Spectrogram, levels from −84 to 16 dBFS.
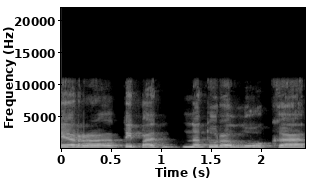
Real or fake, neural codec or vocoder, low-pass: real; none; 10.8 kHz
